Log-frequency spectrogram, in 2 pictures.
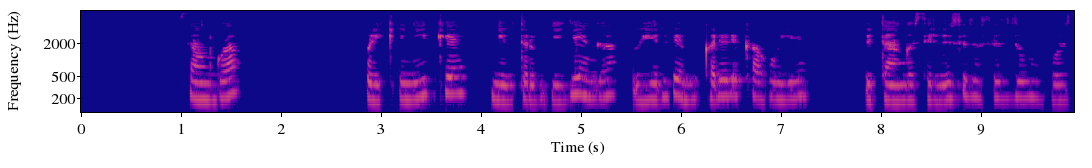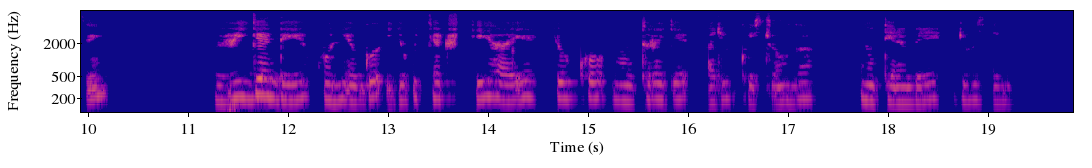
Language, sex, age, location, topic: Kinyarwanda, female, 18-24, Kigali, health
